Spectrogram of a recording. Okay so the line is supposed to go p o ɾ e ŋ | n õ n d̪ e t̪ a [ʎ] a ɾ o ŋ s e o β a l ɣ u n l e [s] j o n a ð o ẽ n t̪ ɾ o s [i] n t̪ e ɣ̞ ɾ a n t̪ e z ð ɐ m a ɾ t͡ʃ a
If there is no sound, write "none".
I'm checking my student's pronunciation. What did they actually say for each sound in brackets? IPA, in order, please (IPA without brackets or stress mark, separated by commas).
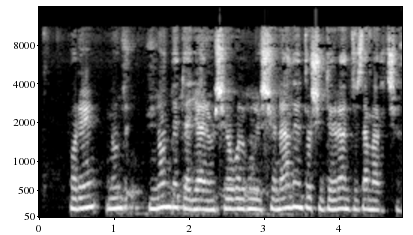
ʎ, s, i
